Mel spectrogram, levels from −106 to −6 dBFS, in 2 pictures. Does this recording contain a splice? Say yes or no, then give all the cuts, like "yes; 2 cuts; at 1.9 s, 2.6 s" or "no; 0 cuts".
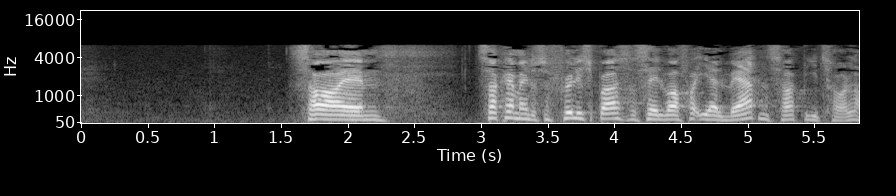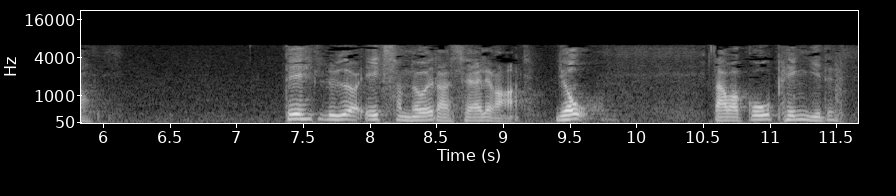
yes; 1 cut; at 9.3 s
